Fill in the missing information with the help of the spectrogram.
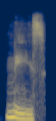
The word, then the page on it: niece: Indian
